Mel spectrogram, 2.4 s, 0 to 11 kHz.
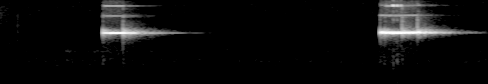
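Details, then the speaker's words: X-Sense combination smoke and carbon monoxide detector: two short high beeps about 1.5 s apart after pressing its button twice, confirming interlink pairing with the other detector. "first step you need to push the button four times so you hear the beeping and now we want to interlink to this one you only need to push two times"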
